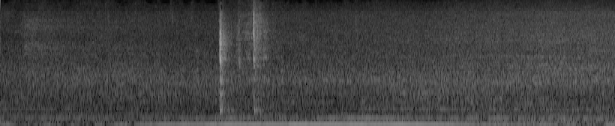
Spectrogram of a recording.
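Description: A steady low hum that swells through the middle, with two light clinks about two seconds in, a third of a second apart: a metal spoon knocking against the blender jar or plate as avocado sauce is spooned out.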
